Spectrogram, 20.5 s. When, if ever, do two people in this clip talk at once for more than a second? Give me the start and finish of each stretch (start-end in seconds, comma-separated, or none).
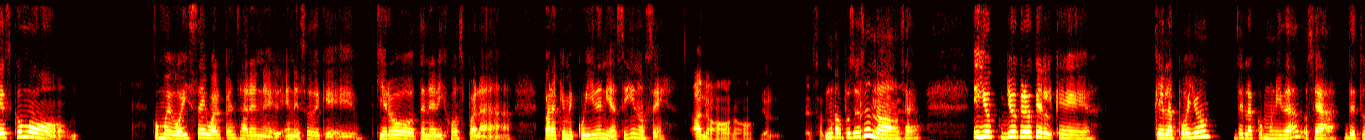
12.3-13.7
